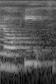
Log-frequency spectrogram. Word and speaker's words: लौकी: जैसे लो की, ये और ये लौ की, अब दोनों में से देखो कौन सा सही है ना। मात्रा दोनों में लगी और औ की, तो ये गलत होगा, ये सही होगा।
